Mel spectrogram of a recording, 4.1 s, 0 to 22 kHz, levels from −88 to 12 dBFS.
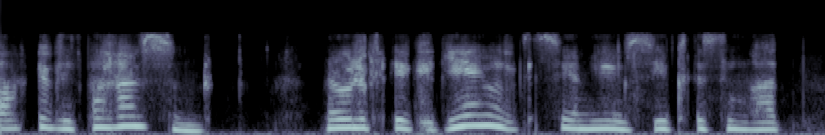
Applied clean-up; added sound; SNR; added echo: neural diffusion model UNIVERSE++.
